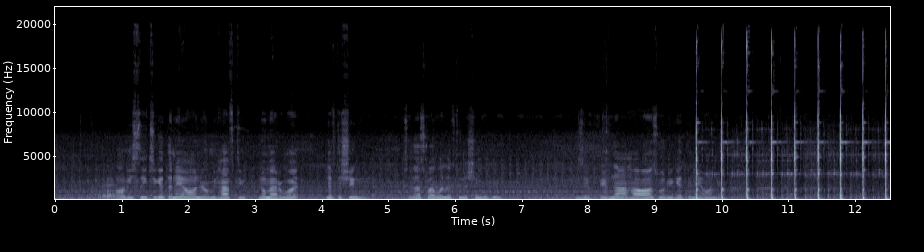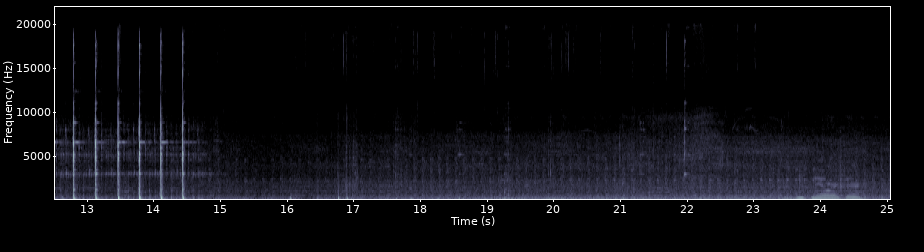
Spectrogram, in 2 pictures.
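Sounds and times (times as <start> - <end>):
low steady rumble: 6.2 - 25.0
hammer striking metal tool: 9.6 - 14.9.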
